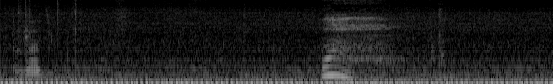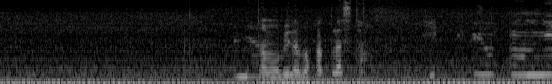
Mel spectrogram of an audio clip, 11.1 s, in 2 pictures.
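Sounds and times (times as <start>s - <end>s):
car engine idling: 0.0s - 11.0s
person sighing: 3.2s - 4.1s.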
